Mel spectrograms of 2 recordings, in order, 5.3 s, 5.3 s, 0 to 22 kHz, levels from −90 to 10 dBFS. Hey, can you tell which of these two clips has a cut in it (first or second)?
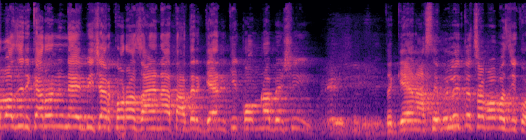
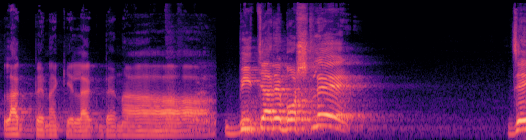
second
